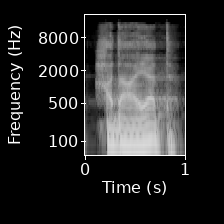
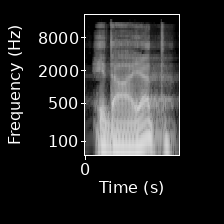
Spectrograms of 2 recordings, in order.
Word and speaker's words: ہدایت: غور سے سنیے، وقوع۔ ساتواں لفظ ہے ہدایت۔ یہ غلط تلفظ ہے، درست تلفظ ہے ہدایت۔ دوبارہ سنیے، ہدایت۔ بچوں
